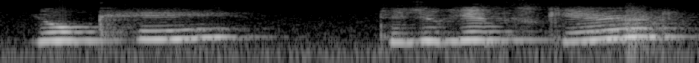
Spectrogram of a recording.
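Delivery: high, soft questions to a pet; concerned dog talk. Real, not acted. Owner asks dog if it got scared, high soothing voice. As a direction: check gently on a frightened dog in a high voice.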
